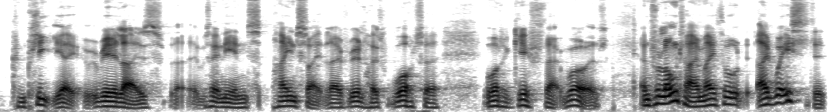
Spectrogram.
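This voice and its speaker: Male speech with vocal fry and very wide pitch swings, at a moderate pace against a quiet background. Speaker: remote podcast guest. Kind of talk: interview answer. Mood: reflective, occasionally laughing. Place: home room. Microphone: earbuds.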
